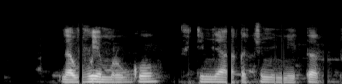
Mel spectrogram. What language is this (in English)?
Kinyarwanda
